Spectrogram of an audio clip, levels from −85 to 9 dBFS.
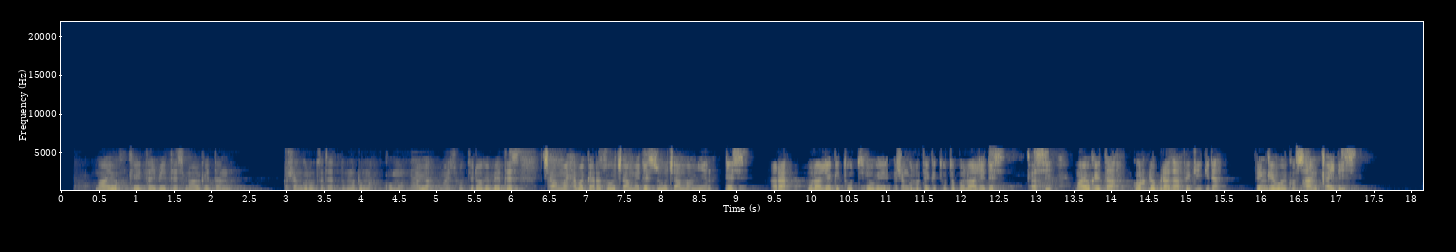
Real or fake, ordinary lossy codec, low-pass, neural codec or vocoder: real; AAC, 24 kbps; 5.4 kHz; none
